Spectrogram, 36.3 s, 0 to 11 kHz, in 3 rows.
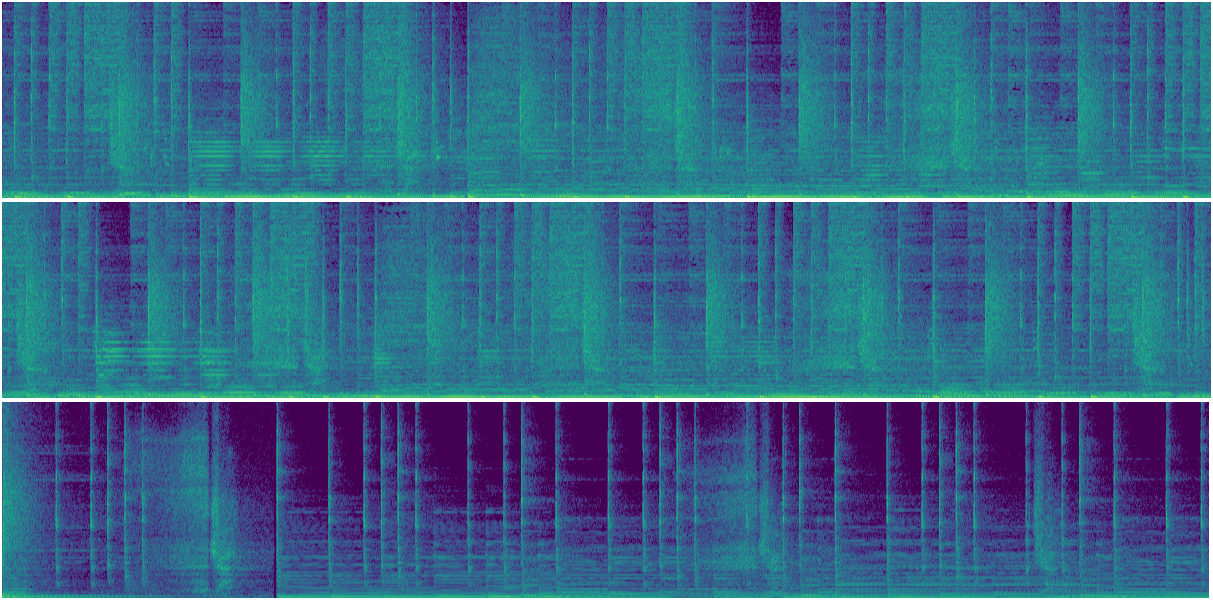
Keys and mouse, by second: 0.9 ctrl+a, 2.9 ctrl+d, 9.8 ctrl+j, 23.5 ctrl+j, 24.8 ctrl+click, 27.5 ctrl+z, 32.0 ctrl+j, 36.0 ctrl+j.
